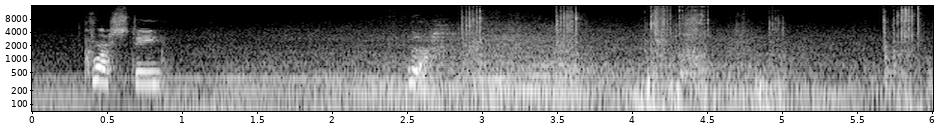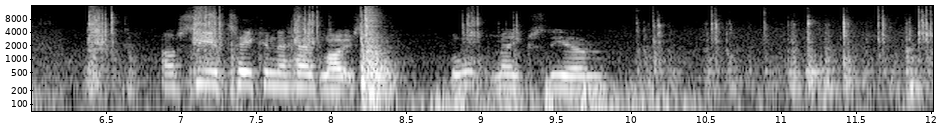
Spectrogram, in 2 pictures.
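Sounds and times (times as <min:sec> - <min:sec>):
ratchet wrench clicking: 0:02.8 - 0:05.0, 0:05.7 - 0:08.0, 0:10.0 - 0:12.0.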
